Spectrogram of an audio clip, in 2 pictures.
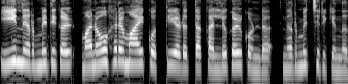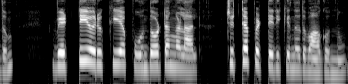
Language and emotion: Malayalam, neutral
